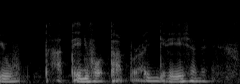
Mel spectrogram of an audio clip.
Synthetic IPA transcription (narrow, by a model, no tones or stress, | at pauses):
ewt̪ɾat̪ejd̪ɪvot̪a̰ɾpɾɐ̰iɡɾeʒɐnɛ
